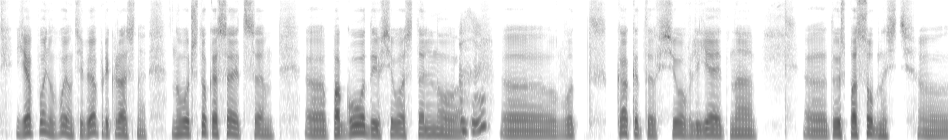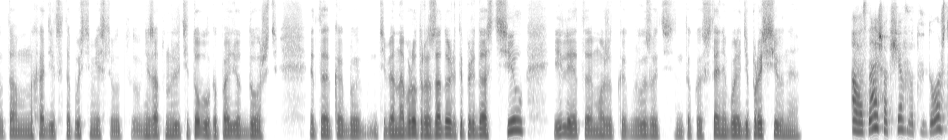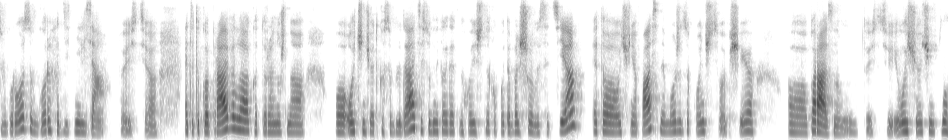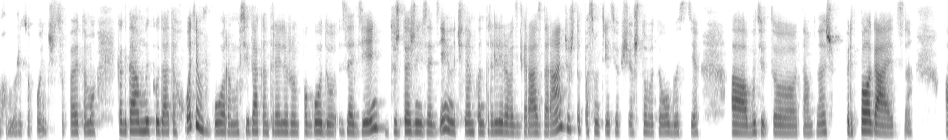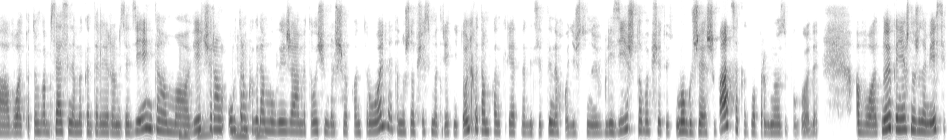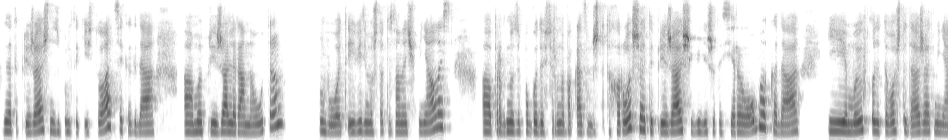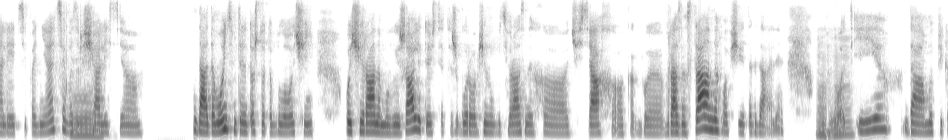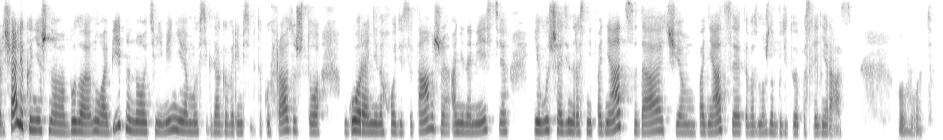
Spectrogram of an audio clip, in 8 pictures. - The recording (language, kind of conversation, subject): Russian, podcast, Какие планы или мечты у тебя связаны с хобби?
- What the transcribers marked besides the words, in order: none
